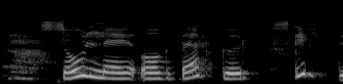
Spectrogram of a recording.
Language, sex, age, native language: Icelandic, female, 9, Icelandic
